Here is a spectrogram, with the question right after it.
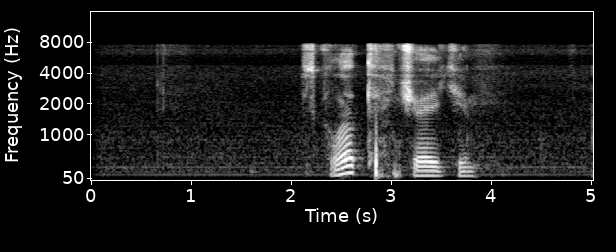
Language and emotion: Russian, sad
